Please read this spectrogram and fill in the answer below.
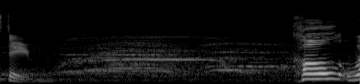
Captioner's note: audience cheering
